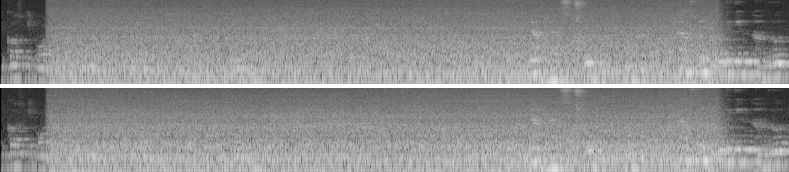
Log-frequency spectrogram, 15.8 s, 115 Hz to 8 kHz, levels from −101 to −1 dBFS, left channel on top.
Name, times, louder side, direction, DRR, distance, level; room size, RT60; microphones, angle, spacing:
voice 1, 0.0-1.9 2.5-3.0 3.7-4.1 4.5-5.8, left 1 dB, 80° left, -1 dB, 0.6 m, -34 dB
sound 1, 0.9-14.4, equal, 15° left, 0.9 m, -25 dB
voice 2, 10.5-11.9 12.4-12.8 13.5-15.6, left 1 dB, ahead, -12 dB, 1.3 m, -25 dB
3.5 x 2.7 x 3.3 m, 1.3 s
head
